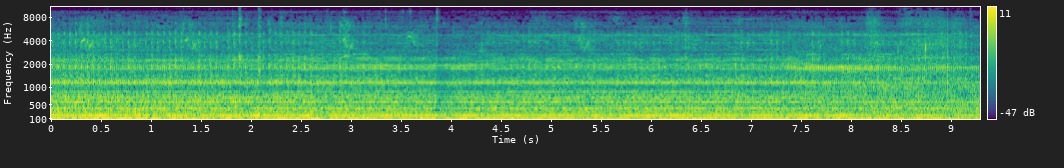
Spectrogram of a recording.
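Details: Water cooler fan motor running: steady electric hum with a rough gritty rumble underneath and faint whine on top, from a bad motor bearing.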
